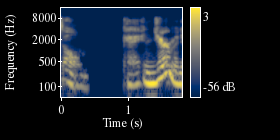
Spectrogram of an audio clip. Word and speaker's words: om: I said Ohm. It's a OM. The O there is pronounced as a short O, Ohm. Okay. I said maybe it's No, it's Ohm.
